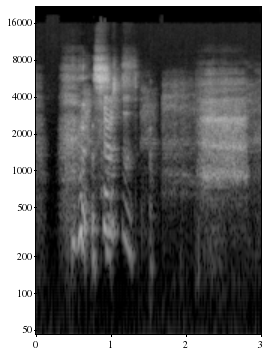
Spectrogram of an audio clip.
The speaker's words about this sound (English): Sensual voices. Oh my God. Let me breathe heavily for you.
